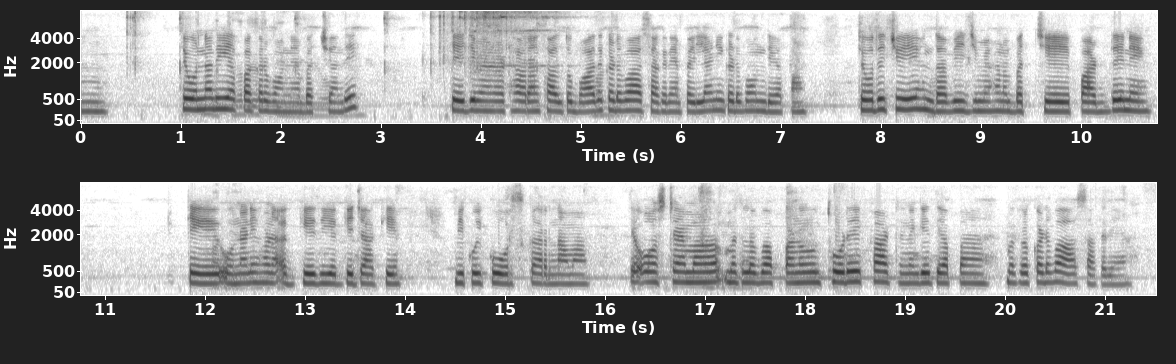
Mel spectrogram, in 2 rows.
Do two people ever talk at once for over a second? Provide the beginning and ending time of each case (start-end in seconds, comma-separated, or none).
1.3-2.8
